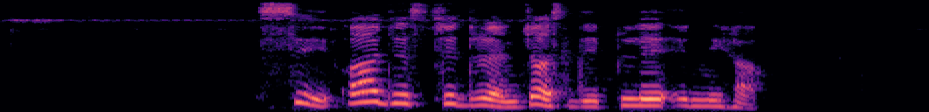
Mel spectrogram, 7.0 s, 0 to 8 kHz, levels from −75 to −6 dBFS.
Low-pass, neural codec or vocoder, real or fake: 7.2 kHz; none; real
